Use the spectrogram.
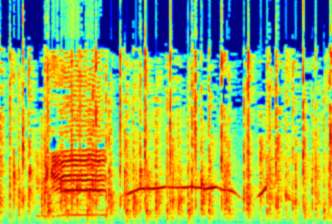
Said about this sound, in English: Listen to that crowd.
